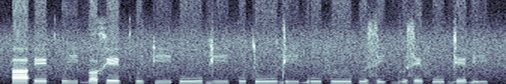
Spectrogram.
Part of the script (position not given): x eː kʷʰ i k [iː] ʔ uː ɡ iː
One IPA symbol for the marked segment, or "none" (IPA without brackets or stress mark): iː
